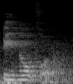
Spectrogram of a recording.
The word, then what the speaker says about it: Ctenophora: तीसरा फाइलम होता है टिनोफोरा, उसमें हमें सी को प्रोनाउंस नहीं करना होता है, सी को हमें प्रोनाउंस नहीं करना होता है, ये होता है टिनोफोरा, लेकिन सी लिखते हैं उसे, सी साइलेंट होता है।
